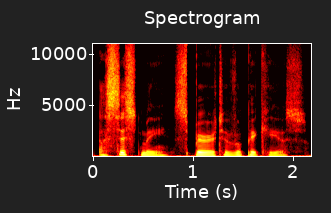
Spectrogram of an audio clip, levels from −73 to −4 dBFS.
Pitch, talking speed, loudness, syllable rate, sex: 120 Hz, 135 wpm, -18 LUFS, 4.6 syllables/s, male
